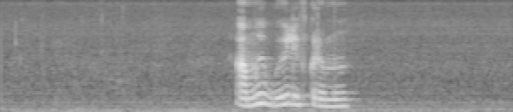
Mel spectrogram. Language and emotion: Russian, neutral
